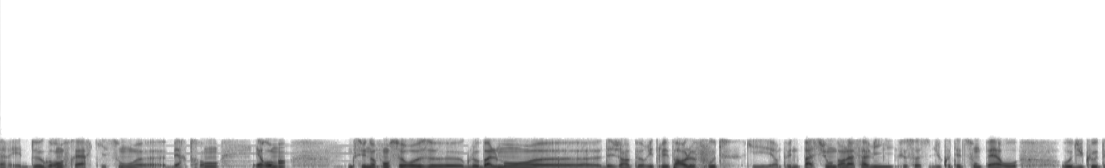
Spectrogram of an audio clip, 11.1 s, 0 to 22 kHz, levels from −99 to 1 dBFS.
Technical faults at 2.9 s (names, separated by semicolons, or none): USB whine; packet loss with pitch repetition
